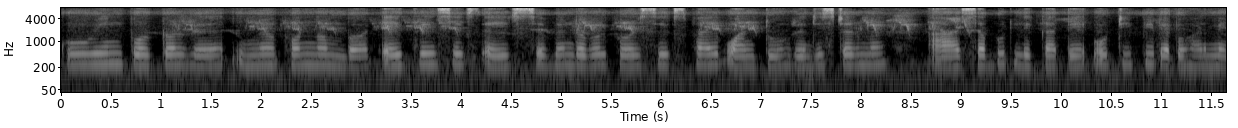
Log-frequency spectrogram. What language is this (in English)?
Santali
